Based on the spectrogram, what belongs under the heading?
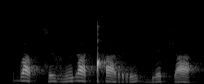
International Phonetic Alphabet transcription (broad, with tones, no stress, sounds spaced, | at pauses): b a˥˩ p t͡s ɨ˩˧˩ v ŋ ɡ a˥˩ ǃʰ a˧˩ r i˩˧˩ ɡ͡b ɪ˩˧˩ t͡ʃ a˩˧˩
